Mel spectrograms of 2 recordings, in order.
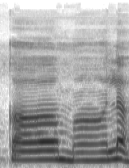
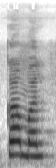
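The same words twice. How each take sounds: First: कमल said very slowly, letter by letter; slow, spelled out. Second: कमल said as one word, higher and louder; whole word, emphatic. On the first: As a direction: drag कमल out slowly, sound by sound. (कमल को धीरे धीरे अक्षर अलग करके बोलना) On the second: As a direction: announce कमल as one word, loud and high. (कमल को एक साथ ऊँचे और ज़ोर से बोलना) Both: Shown as a demonstration. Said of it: "तो तीनों के एक साथ बोलेंगे".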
